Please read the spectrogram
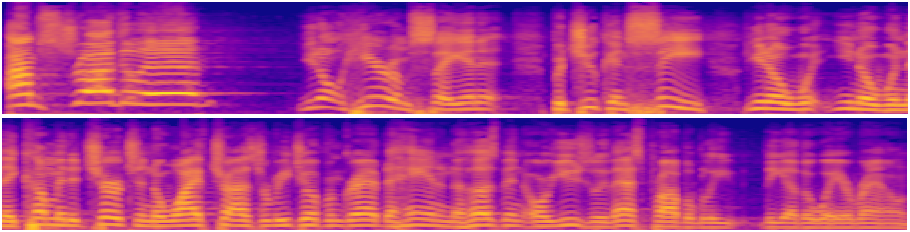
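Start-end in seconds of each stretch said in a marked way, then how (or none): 0.0-1.0 high, slow, anguished desperate cry. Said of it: "people have been screaming out".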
